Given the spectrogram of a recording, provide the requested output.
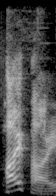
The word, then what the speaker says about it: Piss Piss: Anyway, the sound is in Nicaragua, and Piss Piss is pronounced Pai Pai.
